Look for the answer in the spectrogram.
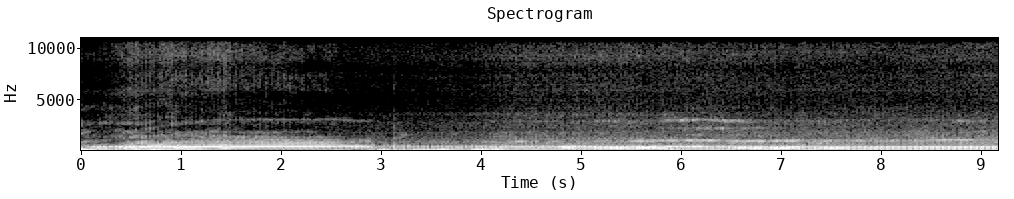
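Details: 2007 Suzuki GS500F twin, first longer run after sitting, on reserve, warming up on choke: revs up and settles to a steady, even note with no knocks, misfires or rattles; normal, healthy running.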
